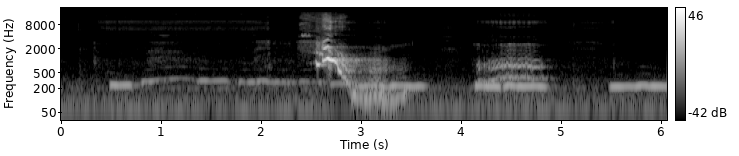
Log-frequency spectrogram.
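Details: Small pet dog singing along: soft sustained whine tones broken by a sudden loud yelping howl that sweeps high then drops, followed by short wavering moans after pauses.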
